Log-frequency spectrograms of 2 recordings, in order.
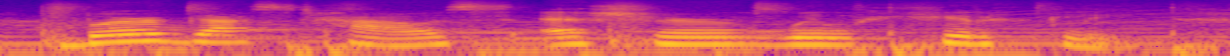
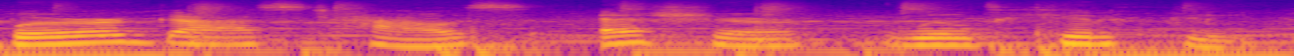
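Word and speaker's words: Berggasthaus Äscher-Wildkirchli: when you go to Switzerland, you're able to pronounce it correctly. So it is called Burgasthaus Escher Wildkirchli. Again, it's called Burgasthaus Escher Wildkirchli.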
